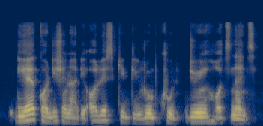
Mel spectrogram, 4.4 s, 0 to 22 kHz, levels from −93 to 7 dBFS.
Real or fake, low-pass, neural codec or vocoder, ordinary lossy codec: fake; none; codec, 24 kHz, 1.2 kbps, DualCodec; none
